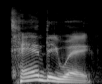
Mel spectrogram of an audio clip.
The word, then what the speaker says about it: Thandiwe: Hugh Jackman, Rebecca Ferguson, and I actually looked up how to pronounce her name. Thandiwe.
